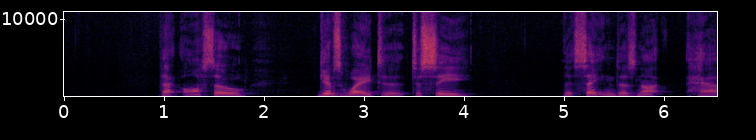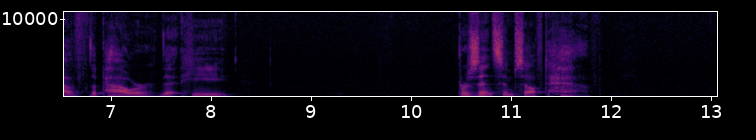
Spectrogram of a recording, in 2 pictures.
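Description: A man speaks calmly and clearly into a microphone, in pauses.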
